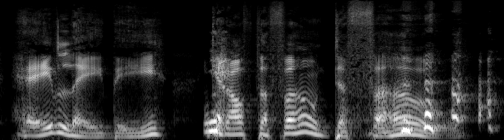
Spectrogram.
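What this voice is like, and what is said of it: Imitates another person's voice. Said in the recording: “My Willem Dafoe impression involves me saying the name Dafoe a bunch. It's not great.”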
